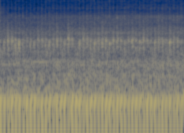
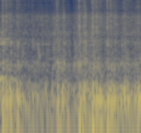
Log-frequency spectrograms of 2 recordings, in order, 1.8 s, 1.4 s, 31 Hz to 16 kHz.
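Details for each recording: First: Toyota Tamaraw FX, Toyota 2C diesel, after repair of misfire and hard starting; previously died when loaded: steady, even low clatter with smooth regular pulse, no misses or knocks; normal diesel idle. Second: Toyota Tamaraw FX with Toyota 2C diesel, brought in for hard starting and low power, before repair: uneven, lumpy chug with stumbling beats and an unsteady idle that won't hold RPM and dies; diesel misfire and rough running.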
